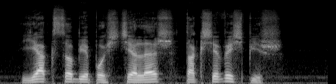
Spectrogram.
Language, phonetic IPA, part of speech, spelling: Polish, [ˈjak ˈsɔbʲjɛ pɔˈɕt͡ɕɛlɛʃ ˈtac‿ɕɛ ˈvɨɕpʲiʃ], proverb, jak sobie pościelesz, tak się wyśpisz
